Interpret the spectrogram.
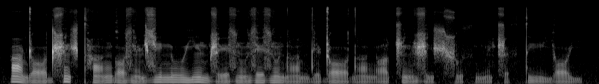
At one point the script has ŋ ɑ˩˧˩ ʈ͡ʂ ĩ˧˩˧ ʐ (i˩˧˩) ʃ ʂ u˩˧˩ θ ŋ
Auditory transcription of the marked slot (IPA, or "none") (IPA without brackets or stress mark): i˩˧˩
